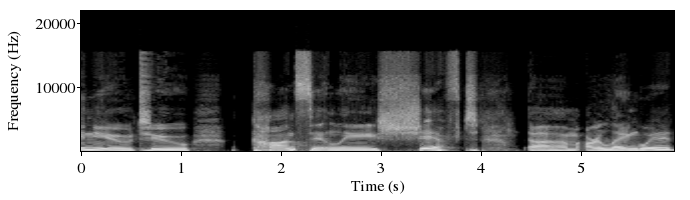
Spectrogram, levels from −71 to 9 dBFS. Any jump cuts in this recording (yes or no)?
no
